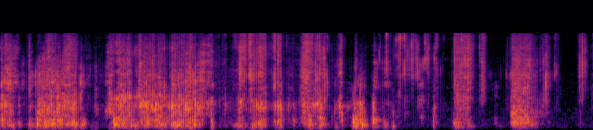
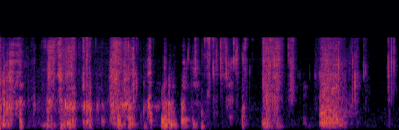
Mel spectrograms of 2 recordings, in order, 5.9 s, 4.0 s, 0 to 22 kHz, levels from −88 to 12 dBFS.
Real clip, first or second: second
